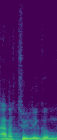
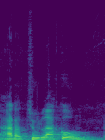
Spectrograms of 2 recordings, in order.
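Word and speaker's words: أَرْجُلَكُمْ: Kalau kena bak berarti kan arjulikum. Ini tidak, arjulakum, sehingga baliknya ke depan. Maka basuhlah wajah kalian dan 2 tangan kalian, nah gitu ya. Jadi bunyinya tidak arjulikum tapi arjulakum ilal ka'bain.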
